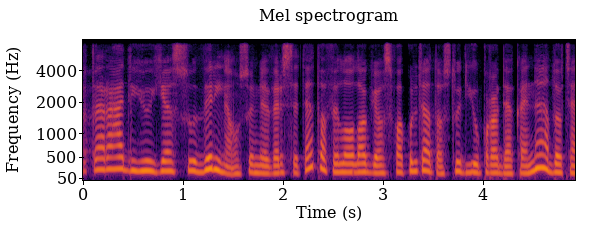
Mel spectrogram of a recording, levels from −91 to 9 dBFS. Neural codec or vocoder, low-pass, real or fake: codec, 16 kHz, 0.8 kbps, ZipCodec; 7.2 kHz; fake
